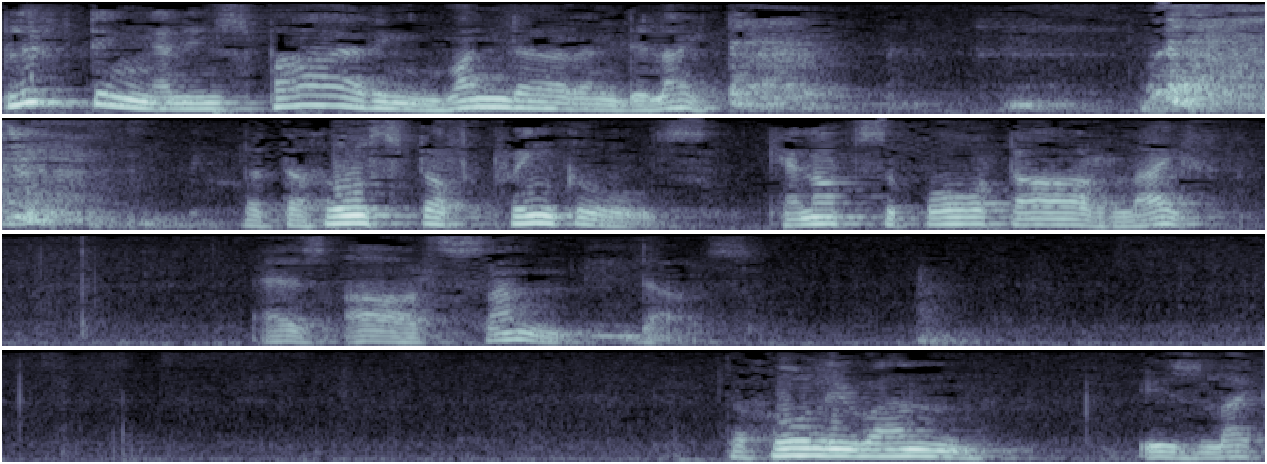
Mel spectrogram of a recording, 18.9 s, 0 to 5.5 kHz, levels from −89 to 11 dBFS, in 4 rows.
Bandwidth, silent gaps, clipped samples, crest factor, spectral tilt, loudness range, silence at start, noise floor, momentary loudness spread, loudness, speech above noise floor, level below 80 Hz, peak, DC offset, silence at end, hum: 5.4 kHz; none; under 0.1%; 16 dB; -10.5 dB/octave; 12 LU; 0 s; -49 dBFS; 21 LU; -15 LUFS; 35 dB; -48 dBFS; 0 dBFS; under 0.1%; 0 s; none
